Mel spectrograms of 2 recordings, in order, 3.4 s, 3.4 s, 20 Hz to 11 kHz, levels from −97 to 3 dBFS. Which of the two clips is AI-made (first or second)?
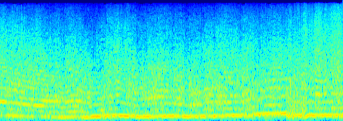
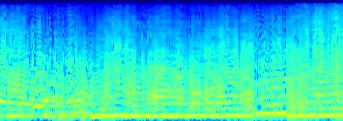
second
